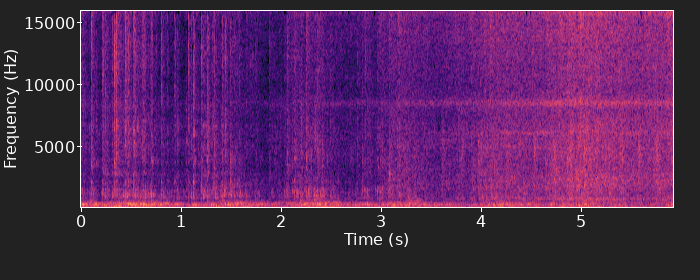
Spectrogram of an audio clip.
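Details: Jersey Skiff JS39 17ft Bender boat, inboard 350ci V8 of about 400hp with Edelbrock aluminium heads, upgraded cam and Holley 600cfm carb, running on shore water after a 2-year rest; deep steady rumble swelling gently with throttle, no knocks or misses, healthy.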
